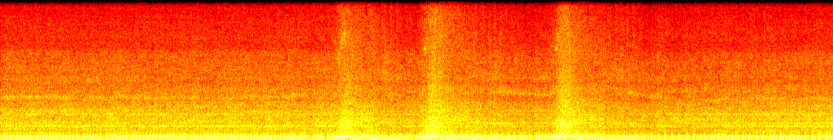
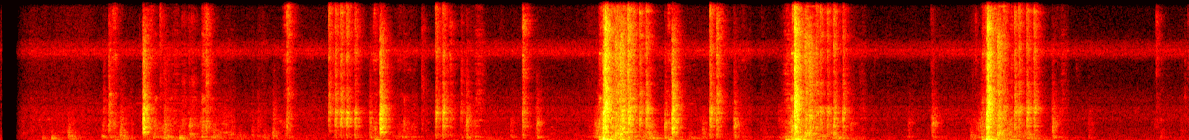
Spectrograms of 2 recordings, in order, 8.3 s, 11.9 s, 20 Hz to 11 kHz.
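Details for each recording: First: 2004 Honda CRF250R, hard starting, after valve adjustment back into spec, leakdown about 6%: crisp single-cylinder idle with three throttle blips rising and settling cleanly, no misses or rattle; normal running. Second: 2004 Honda CRF250R before valve adjustment: repeated kick strokes every two seconds or so, each a short mechanical rush, and the engine never fires; hard starting from tight intake valves losing compression (about 84% leak-down through the intake).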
